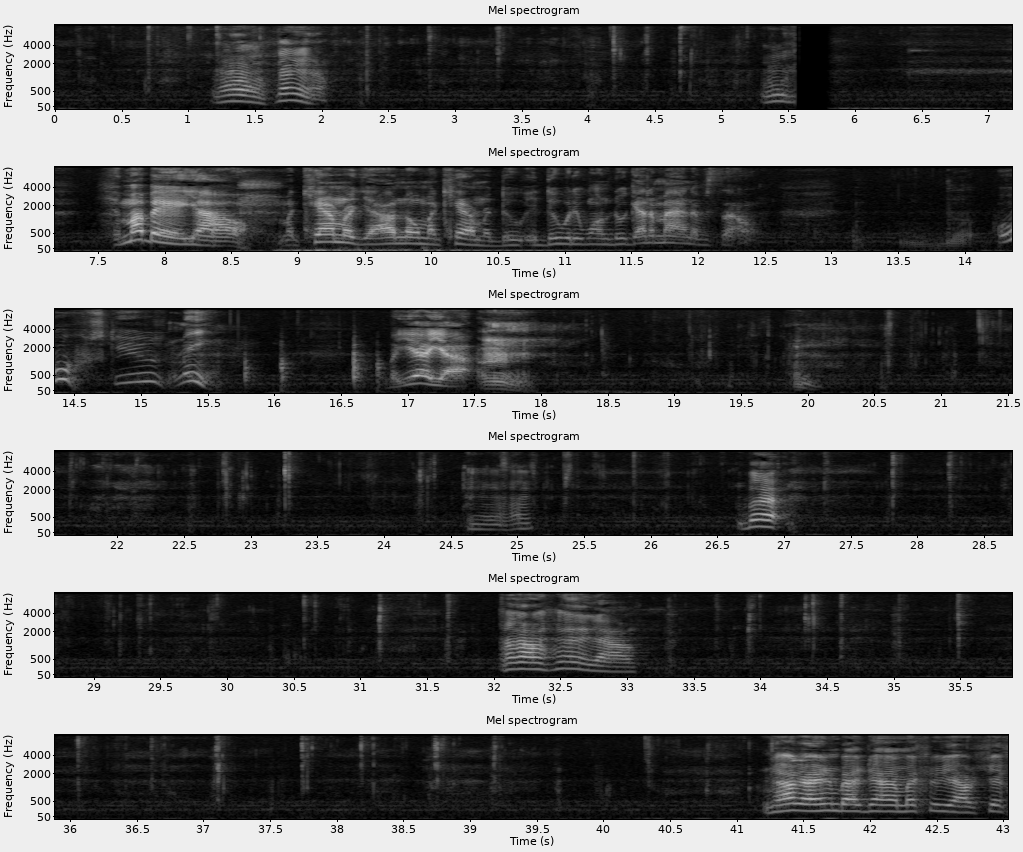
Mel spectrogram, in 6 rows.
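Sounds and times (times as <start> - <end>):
man chewing food: 0.0 - 7.5, 17.9 - 32.1, 33.0 - 41.3
faint steady hum: 0.0 - 43.0
man humming: 5.3 - 5.6.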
